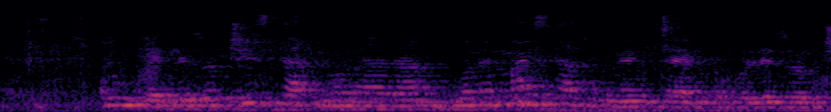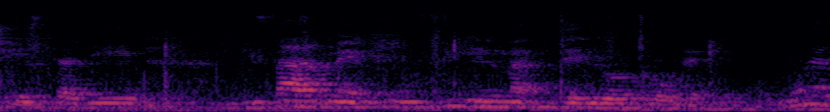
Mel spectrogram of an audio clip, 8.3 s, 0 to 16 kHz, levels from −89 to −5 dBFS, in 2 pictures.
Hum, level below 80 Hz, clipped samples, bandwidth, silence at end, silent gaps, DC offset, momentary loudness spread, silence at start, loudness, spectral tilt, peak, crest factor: none; -74 dBFS; under 0.1%; 9.6 kHz; 0 s; none; under 0.1%; 8 LU; 0 s; -54 LUFS; -6 dB/octave; -36 dBFS; 18 dB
